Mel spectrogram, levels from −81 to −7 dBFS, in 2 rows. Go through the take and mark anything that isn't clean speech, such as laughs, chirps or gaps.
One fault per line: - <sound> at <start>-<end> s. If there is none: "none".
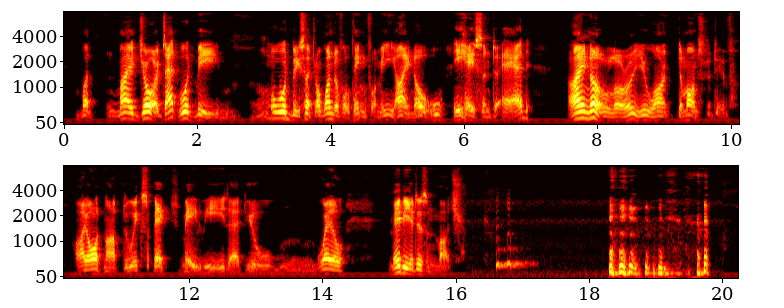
- laugh at 16.4-17.3 s
- laugh at 18.3-19.8 s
